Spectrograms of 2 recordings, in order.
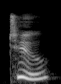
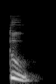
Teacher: The T in Spanish is much like the D. It's softer than it is in English. So this is not to, it's to. · you can make the softer T by bringing your tongue right up behind your teeth instead of through your teeth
